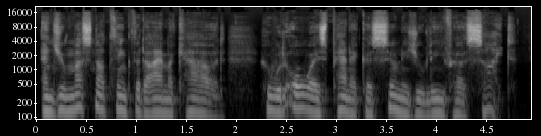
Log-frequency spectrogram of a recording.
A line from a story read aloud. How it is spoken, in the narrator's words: Marilyn said in a low voice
